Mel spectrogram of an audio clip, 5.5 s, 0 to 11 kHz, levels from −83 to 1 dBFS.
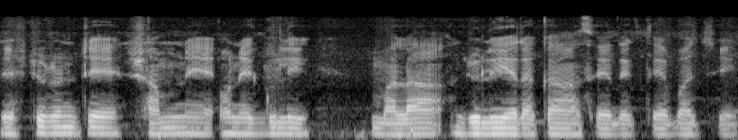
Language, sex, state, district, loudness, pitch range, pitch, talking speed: Bengali, male, Assam, Hailakandi, -17 LUFS, 95-105 Hz, 100 Hz, 95 wpm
